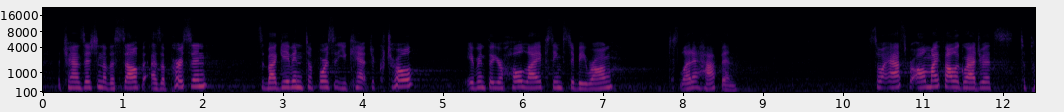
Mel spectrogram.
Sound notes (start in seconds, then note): none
